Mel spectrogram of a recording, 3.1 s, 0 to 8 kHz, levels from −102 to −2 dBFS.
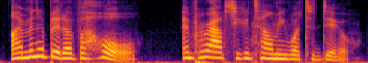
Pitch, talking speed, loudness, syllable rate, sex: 235 Hz, 315 wpm, -17 LUFS, 7.0 syllables/s, female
